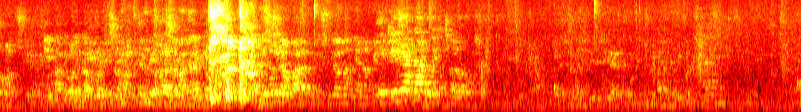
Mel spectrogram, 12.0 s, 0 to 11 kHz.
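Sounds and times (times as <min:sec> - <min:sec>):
people talking: 0:00.0 - 0:07.4, 0:08.3 - 0:12.0
person coughing: 0:03.1 - 0:04.0.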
